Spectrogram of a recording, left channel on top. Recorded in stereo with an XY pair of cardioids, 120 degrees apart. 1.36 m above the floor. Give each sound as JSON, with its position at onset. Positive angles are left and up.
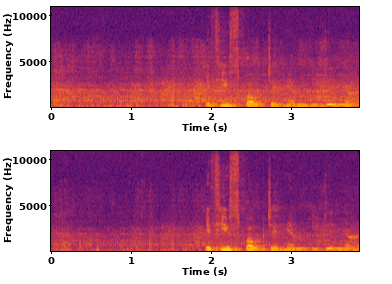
{"t": 1.9, "sound": "a woman speaking", "azimuth_deg": -30, "distance_m": 1.7}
